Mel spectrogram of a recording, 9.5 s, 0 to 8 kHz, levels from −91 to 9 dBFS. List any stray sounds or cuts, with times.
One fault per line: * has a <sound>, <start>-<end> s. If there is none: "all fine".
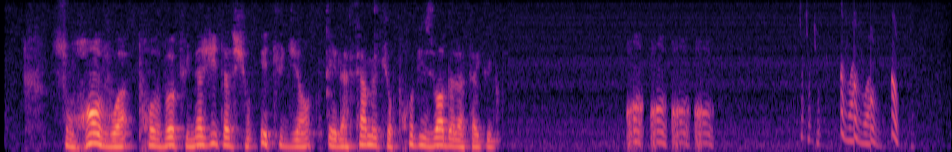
* has a laugh, 6.3-7.1 s
* has a chirp, 8.0-9.0 s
